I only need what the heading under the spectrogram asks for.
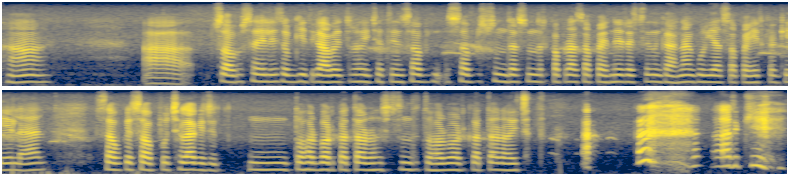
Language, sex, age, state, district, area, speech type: Maithili, female, 60+, Bihar, Madhubani, rural, spontaneous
